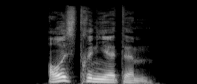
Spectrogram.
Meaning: strong dative masculine/neuter singular of austrainiert
- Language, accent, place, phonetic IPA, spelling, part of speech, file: German, Germany, Berlin, [ˈaʊ̯stʁɛːˌniːɐ̯təm], austrainiertem, adjective, De-austrainiertem.ogg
